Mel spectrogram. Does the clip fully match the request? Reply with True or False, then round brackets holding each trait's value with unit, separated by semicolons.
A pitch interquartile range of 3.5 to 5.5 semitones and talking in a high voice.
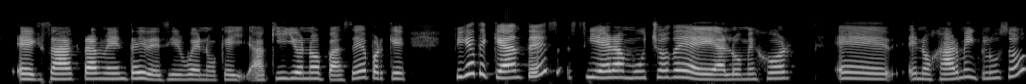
True (3.9 semitones; 270 Hz)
